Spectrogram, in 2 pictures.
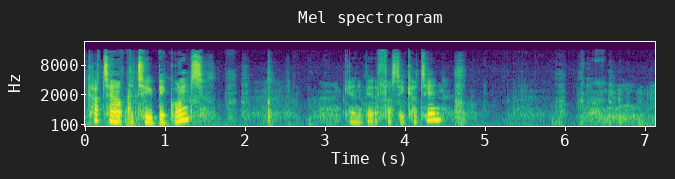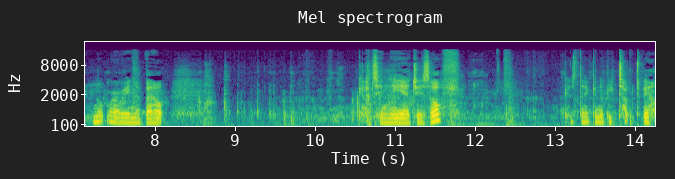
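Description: Scissors snip through thin card.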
